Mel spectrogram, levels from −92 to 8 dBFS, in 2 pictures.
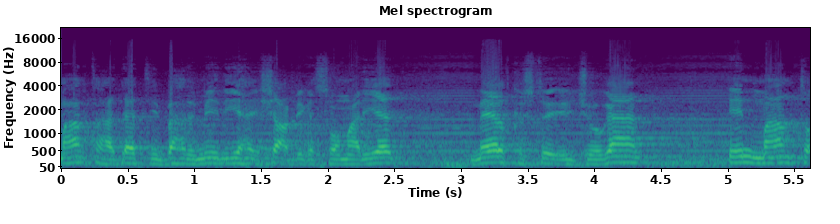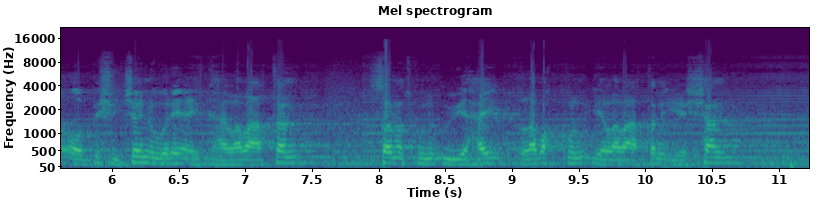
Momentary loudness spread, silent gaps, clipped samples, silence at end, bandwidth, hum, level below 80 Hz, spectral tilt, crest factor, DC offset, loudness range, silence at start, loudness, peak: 11 LU; none; under 0.1%; 0 s; 15 kHz; none; -58 dBFS; -7.5 dB/octave; 14 dB; under 0.1%; 1 LU; 0 s; -30 LUFS; -16 dBFS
